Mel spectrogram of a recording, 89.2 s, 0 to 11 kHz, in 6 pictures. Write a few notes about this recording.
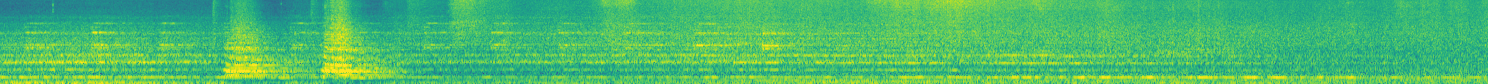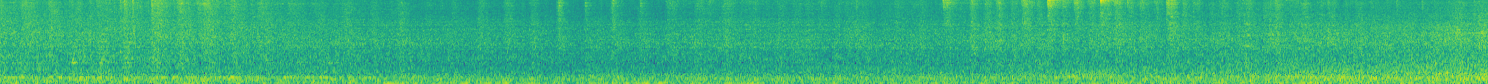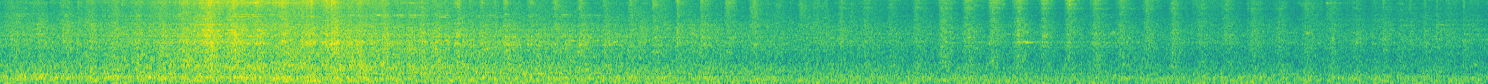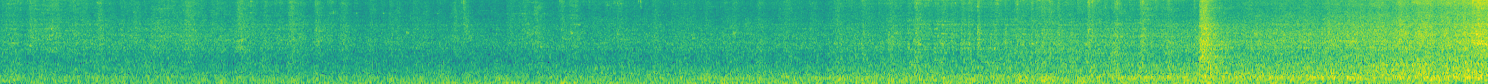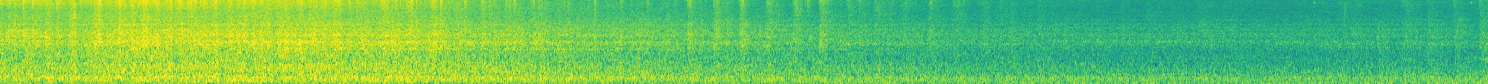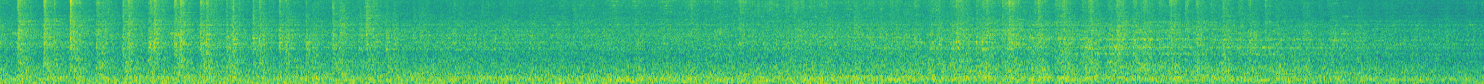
CSX Freight train passing recorded with H4n Zoom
